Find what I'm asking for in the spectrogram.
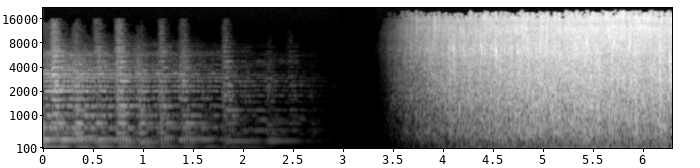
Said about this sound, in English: Did I hear rain? Yes.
